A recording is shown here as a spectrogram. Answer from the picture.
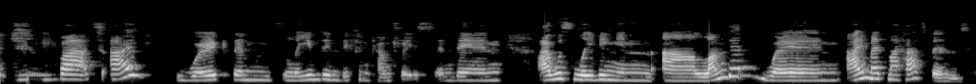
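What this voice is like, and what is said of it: Thick Italian accent. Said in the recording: “where is this amazing accent? ... I'm from Italy originally. ... I still kept my thick Italian”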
